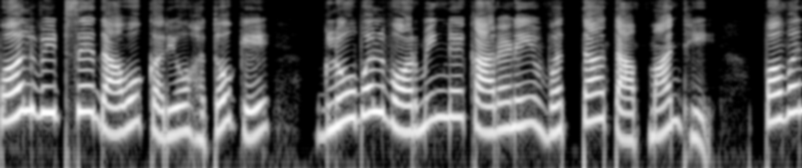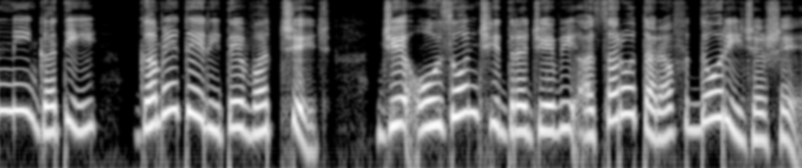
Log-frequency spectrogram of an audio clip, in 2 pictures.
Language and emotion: Gujarati, neutral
